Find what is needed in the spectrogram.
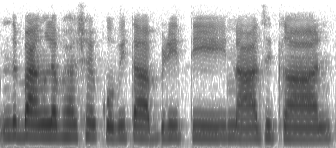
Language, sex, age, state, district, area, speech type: Bengali, female, 18-30, West Bengal, North 24 Parganas, rural, spontaneous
